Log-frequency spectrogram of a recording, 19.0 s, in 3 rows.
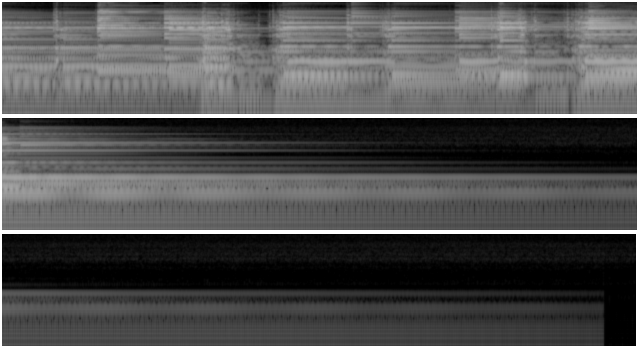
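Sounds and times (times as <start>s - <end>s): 
guitar amplifier with internal reverb: 0.0s - 18.7s.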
